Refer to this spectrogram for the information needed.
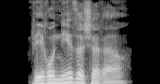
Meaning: inflection of veronesisch: 1. strong/mixed nominative masculine singular comparative degree 2. strong genitive/dative feminine singular comparative degree 3. strong genitive plural comparative degree
- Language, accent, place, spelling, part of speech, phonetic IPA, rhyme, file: German, Germany, Berlin, veronesischerer, adjective, [ˌveʁoˈneːzɪʃəʁɐ], -eːzɪʃəʁɐ, De-veronesischerer.ogg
